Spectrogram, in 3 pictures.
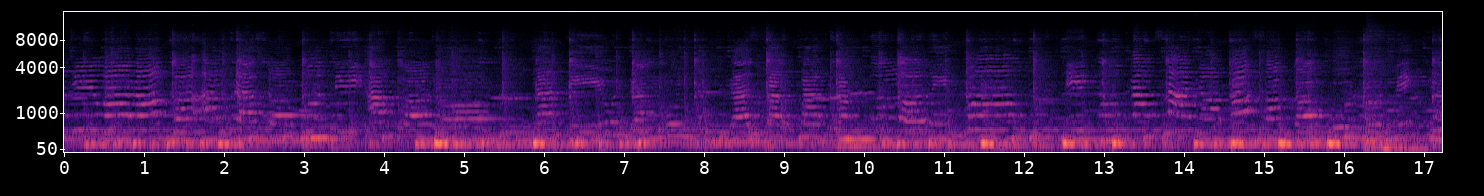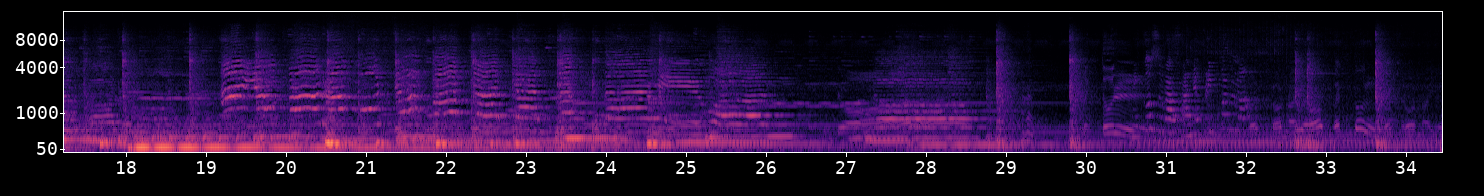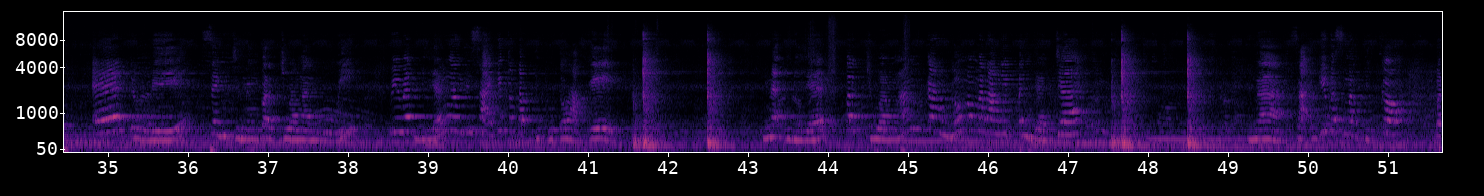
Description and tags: fairytale dalang
An unusual sound - a female dalang (puppeteer/director) performing part of the ramayana shaddow puppet epic near Tembi, Cental Java. Recorded using H4 Zoom internal mic.
ramayana, puppet, indonesia, wayang-kulit, dalang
